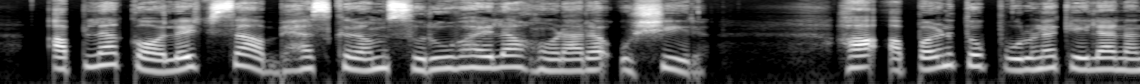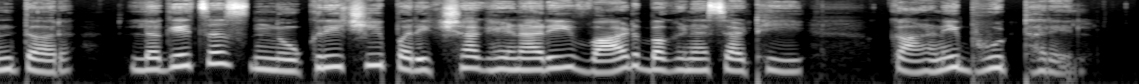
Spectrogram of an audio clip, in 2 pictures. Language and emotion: Marathi, sad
